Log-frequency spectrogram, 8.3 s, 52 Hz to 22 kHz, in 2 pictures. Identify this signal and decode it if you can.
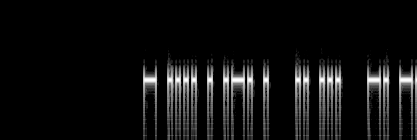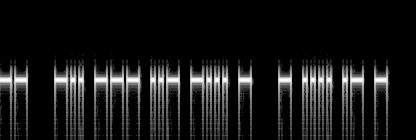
Morse code, heard as a keyed tone, about 30 wpm, 700 Hz. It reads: THERE IS NO DOUBT THAT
